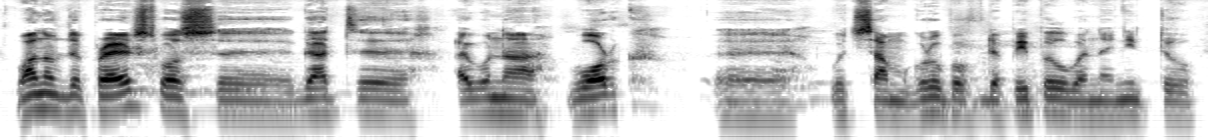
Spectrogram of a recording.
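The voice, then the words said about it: Slight Italian accent. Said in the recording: “you can hear a bit of Italian accent there”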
